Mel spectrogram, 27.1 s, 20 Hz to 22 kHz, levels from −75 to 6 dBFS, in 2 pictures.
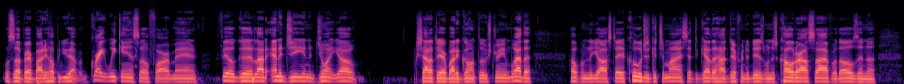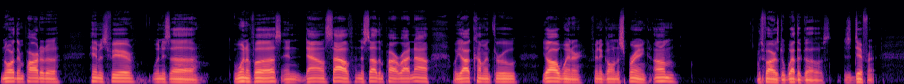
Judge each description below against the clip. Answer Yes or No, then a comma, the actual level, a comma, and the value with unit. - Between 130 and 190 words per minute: No, fast, 205 wpm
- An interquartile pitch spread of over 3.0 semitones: No, narrow, 2.6 semitones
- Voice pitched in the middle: No, low, 115 Hz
